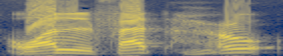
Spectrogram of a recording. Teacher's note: تا پہ قلقلہ لے آئے تب بھی غلط ہو جائے گا، اس تا کو ہم نے باریک پڑھنا ہے، اور ہا کی ادائیگی میں جو ہے وہ حلق سے اس کی ادائیگی کرنی ہے ، والفتح، حالت وقف میں ہا ساکن ہو جائے گی، والفتح،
